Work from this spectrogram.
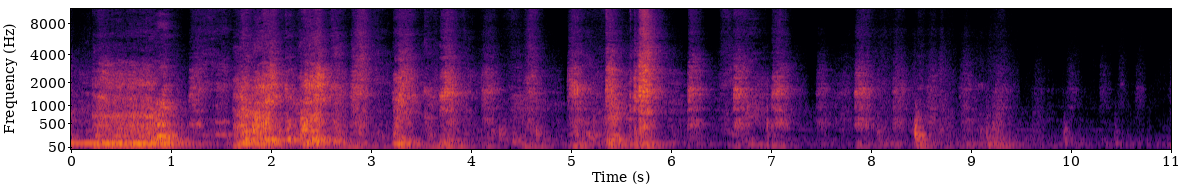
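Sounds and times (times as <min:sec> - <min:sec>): dog panting: 0:02.8 - 0:11.0.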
